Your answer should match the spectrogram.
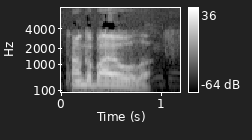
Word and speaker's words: Tagovailoa: And if Tua Tagovailoa, for my, however you say his name. – Tua Tagovailoa. – It's not tongue. It's tag.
